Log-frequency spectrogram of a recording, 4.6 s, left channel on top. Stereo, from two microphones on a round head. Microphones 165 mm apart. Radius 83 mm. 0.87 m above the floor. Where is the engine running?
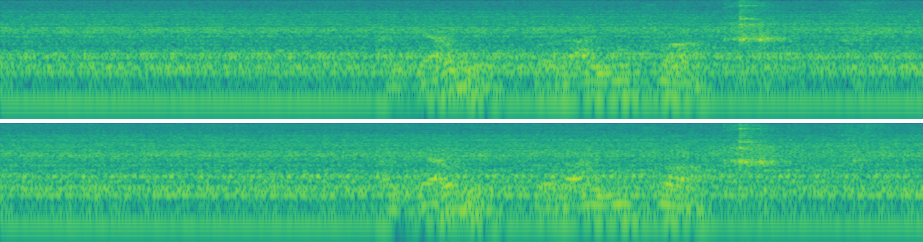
80° right, 1.2 m.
